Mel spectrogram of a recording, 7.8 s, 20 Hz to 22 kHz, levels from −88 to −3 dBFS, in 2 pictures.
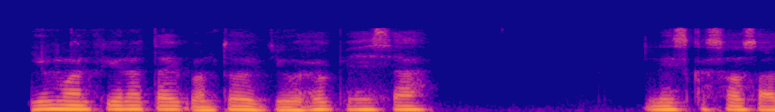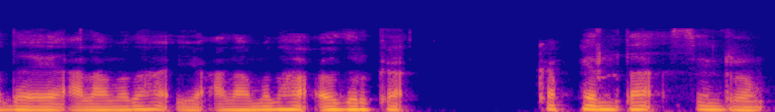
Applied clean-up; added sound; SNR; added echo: neural mask model Resemble Enhance denoiser.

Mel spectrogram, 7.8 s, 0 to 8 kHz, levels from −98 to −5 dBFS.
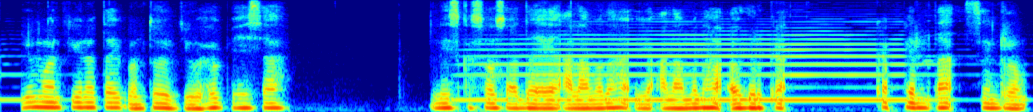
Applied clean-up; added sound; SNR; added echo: neural mask model RNNoise.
